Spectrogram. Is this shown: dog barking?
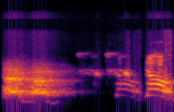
yes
